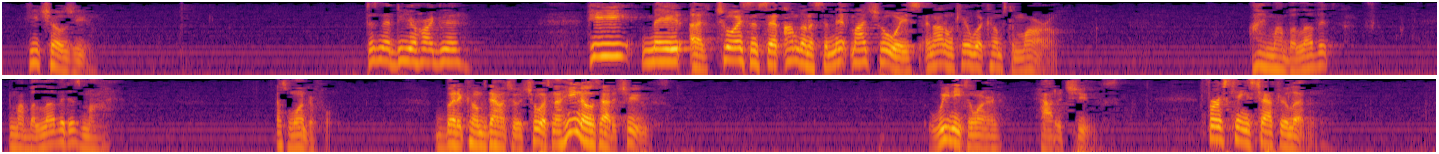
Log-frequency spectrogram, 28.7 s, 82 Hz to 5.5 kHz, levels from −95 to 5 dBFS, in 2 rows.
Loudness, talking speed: -18 LUFS, 130 wpm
